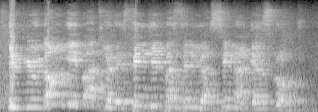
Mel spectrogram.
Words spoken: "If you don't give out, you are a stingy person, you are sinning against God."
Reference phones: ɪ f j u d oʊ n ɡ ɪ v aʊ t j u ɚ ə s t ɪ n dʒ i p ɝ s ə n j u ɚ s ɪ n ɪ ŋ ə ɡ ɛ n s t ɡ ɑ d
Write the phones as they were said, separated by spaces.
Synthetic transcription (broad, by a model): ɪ f j u d oʊ n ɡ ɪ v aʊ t j u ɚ ə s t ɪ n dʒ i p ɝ s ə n j u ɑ s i ɪ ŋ ə ɡ ɛ n s t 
